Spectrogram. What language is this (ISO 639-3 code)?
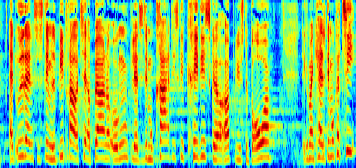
dan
